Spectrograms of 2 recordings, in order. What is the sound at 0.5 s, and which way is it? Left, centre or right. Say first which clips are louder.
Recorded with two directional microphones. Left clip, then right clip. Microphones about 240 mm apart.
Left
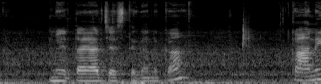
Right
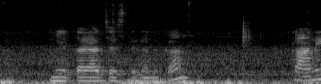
Speech: left 2 dB; left.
